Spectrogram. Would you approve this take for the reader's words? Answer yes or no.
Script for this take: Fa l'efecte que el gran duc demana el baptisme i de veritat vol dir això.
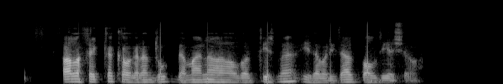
yes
